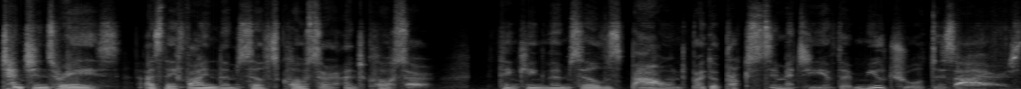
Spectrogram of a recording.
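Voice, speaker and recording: A cartoonish character voice with a low-to-middle pitch delivers lines at a fairly slow pace. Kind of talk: allegorical fable narration. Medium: puppet show. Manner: measured, ironic.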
